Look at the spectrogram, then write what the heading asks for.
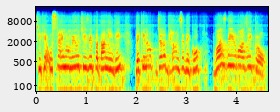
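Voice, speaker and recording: A woman teacher with a high voice leads an online grammar class, her throat sore. She keeps coaxing the class with quick check-ins and slows right down to spell out examples. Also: slight background noise. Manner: coaxing, checks understanding often; writes examples while speaking, slows to dictate them.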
